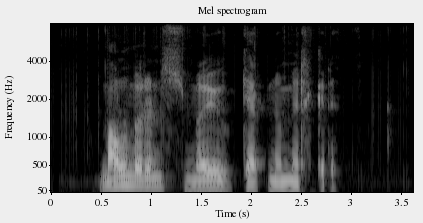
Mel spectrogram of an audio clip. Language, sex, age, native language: Icelandic, male, 20-29, Icelandic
